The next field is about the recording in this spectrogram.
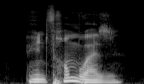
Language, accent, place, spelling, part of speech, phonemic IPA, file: French, France, Paris, framboise, noun / adjective, /fʁɑ̃.bwaz/, Fr-framboise.ogg
- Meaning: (noun) 1. raspberry (fruit) 2. framboise (a Belgian beer made by fermenting lambic with raspberry); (adjective) raspberry (colour)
